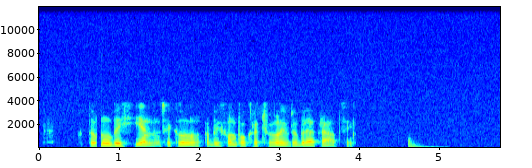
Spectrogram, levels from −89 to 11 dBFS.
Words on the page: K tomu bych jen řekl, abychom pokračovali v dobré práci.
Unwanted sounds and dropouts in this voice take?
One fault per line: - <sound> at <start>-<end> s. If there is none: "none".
- dropout at 0.7-0.8 s
- thud at 4.6-5.1 s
